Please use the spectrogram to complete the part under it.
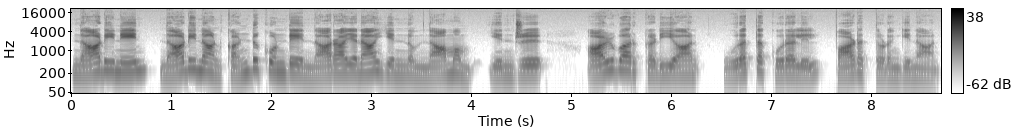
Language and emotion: Tamil, neutral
